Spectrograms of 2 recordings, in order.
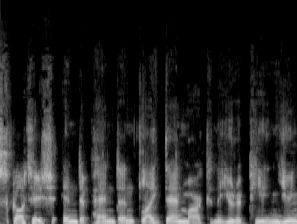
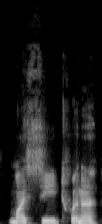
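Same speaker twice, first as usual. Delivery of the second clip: ordinary talk, nothing marked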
